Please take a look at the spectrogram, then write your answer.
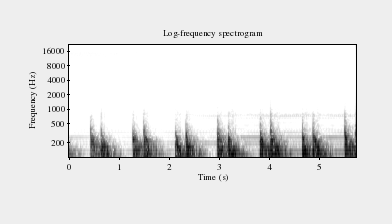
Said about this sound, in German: weil das Lied mit einem Herzschlag beginnt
